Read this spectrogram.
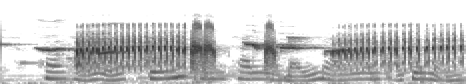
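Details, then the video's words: Laughingthrush pair, male and female, call the flock for trapping: long bursts of rapid buzzy pulses repeat, separated by sharp explosive notes and a short whistled phrase, with soft low tones underneath. "Tiếng Khướu Ngực Hồng Trống Mái Gọi Bầy"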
